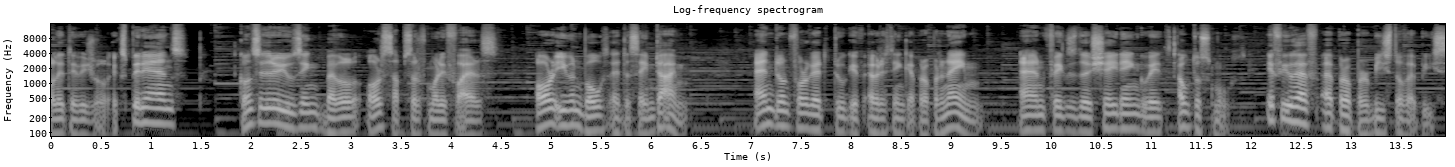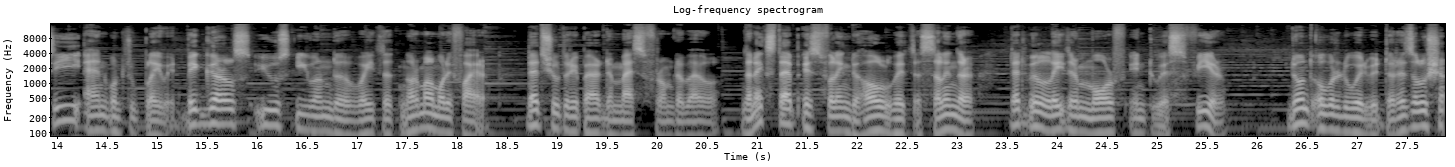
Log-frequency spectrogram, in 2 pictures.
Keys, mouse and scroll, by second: 0.0 right click, 1.1 click, 1.7-5.1 drag, 6.4 click, 7.3 click, 7.4-9.3 drag, 10.1 click, 11.0 click, 11.5 click, 17.1 click, 20.7 click, 21.0 shift+a, 23.5 drag, 24.4-25.9 drag, 25.9 KP_Enter, 27.3 s.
